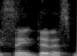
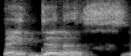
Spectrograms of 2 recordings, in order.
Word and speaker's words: St. Denis: so I'm saying it wrong if I say St. Denis Medical, right? It's not. – St. Denis.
